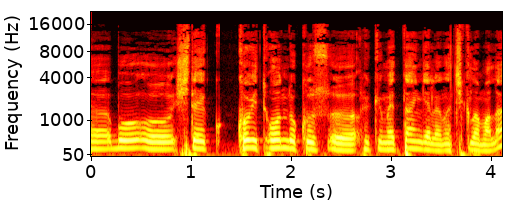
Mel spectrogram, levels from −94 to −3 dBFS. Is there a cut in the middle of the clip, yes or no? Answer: yes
